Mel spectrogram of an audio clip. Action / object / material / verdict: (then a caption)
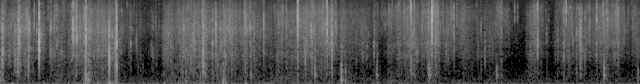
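scrape / filled paper tea pouch / paper / none. A filled, orange-printed stand-up paper tea pouch is held at the side near the mic and squeezed and scratched with the fingers. It gives a steady run of dry, bright crinkles and sharp crackling snaps over a soft, low rustle. The sound is densest in the first second and gradually thins to quieter crackles.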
